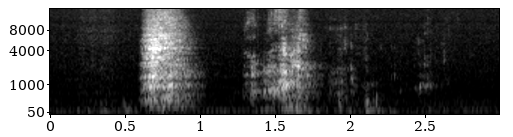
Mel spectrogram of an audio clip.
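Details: Cough.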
